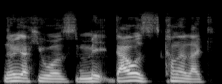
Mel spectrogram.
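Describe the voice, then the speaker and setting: A man with a French accent, a native French speaker, calling in with a halting, apologetic question full of fillers. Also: mid-range voice, fairly even intonation, no echo, studio quality. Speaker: caller. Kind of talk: casual call-in question.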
